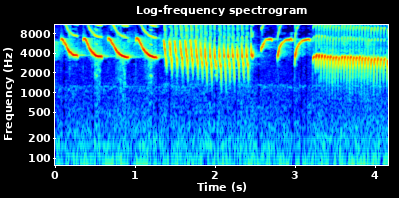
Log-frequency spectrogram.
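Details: Champion canary singing clearly for use as a teaching recording for other birds: three long falling whistles, a quick rattling trill, two rising notes, then a rapid buzzy steady trill.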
